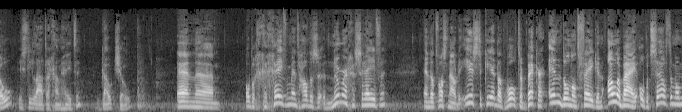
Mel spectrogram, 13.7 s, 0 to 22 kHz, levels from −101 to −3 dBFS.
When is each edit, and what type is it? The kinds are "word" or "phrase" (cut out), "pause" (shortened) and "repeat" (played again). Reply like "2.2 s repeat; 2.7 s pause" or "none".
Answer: none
